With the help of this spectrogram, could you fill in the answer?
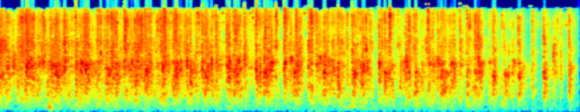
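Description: An audience applauds steadily, a dense, loud wash of many hands clapping at once, sharp crackling claps blending into a continuous roar that holds for several seconds with no voices.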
